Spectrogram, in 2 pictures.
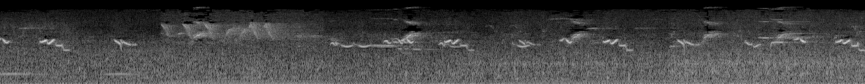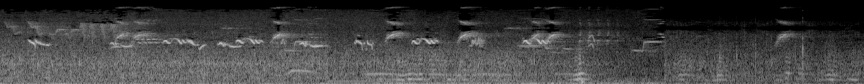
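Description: Forest soundscape: many small birds chirping and calling in quick succession over a steady background hiss. The birdsong stops about a second before the end.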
